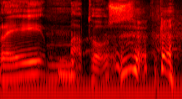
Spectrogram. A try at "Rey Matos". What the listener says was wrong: you have to roll the R.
